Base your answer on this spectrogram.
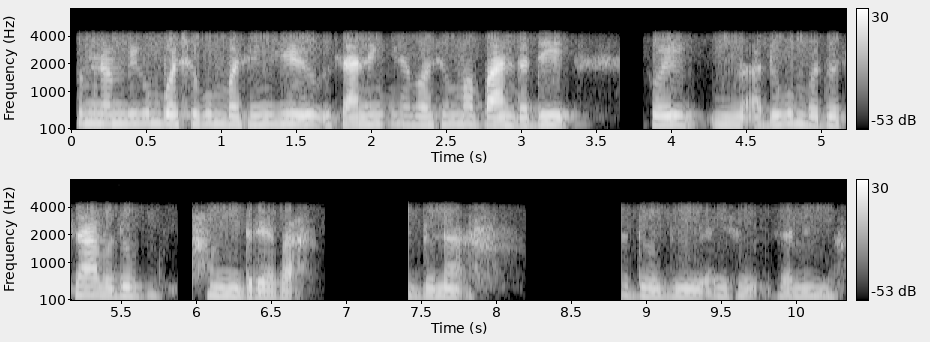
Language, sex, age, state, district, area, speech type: Manipuri, female, 45-60, Manipur, Churachandpur, rural, conversation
